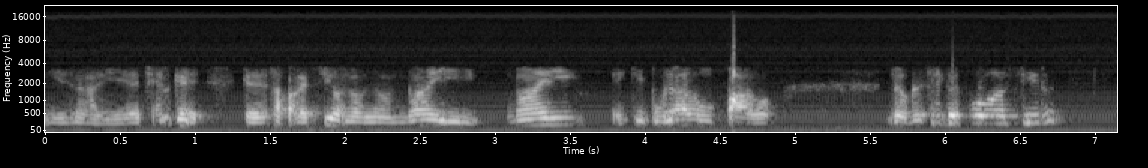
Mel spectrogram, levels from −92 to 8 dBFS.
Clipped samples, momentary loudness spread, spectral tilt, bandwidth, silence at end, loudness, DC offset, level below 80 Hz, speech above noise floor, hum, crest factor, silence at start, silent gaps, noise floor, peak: under 0.1%; 15 LU; -6 dB/octave; 17.5 kHz; 0.4 s; -19 LUFS; under 0.1%; -58 dBFS; 33 dB; 50 Hz at -60 dBFS; 20 dB; 0 s; none; -51 dBFS; 0 dBFS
